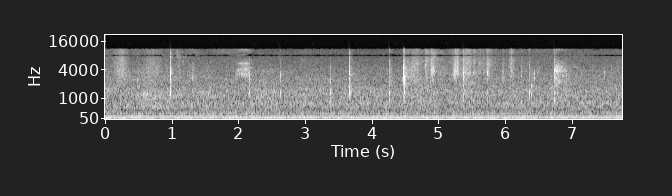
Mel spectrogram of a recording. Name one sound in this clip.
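A handheld scanner gives soft, scattered clicks.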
